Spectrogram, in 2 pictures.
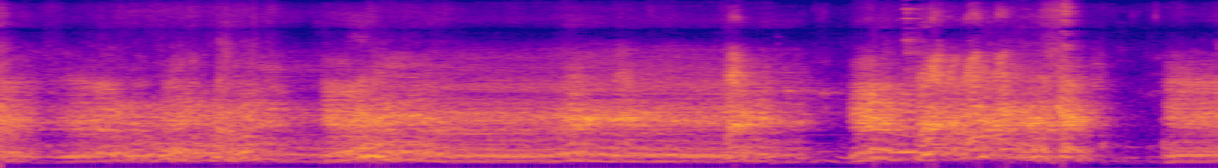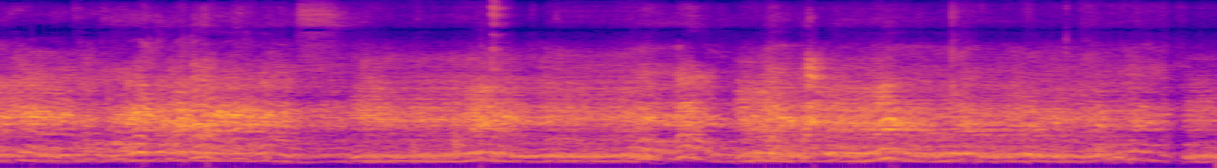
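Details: Two Italian Greyhounds, Raffe and Luna, playing together, giving continuous rumbling growls with occasional yips and whimpers, broken by brief pauses.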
